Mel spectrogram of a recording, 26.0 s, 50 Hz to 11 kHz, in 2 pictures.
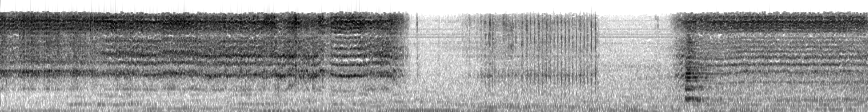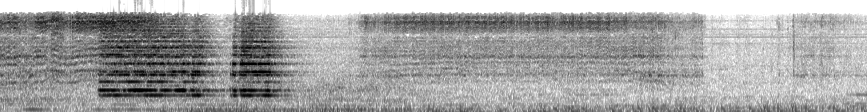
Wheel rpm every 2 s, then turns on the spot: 160, 160, 140, 20, 20, 100, 110, 90, 30, 50, 80, 50, 20.
6-10 16-18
